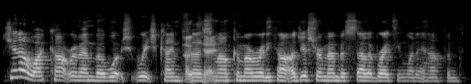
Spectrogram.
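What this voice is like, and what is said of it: British accent. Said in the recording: “is from the UK ... It's a weird accent.”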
